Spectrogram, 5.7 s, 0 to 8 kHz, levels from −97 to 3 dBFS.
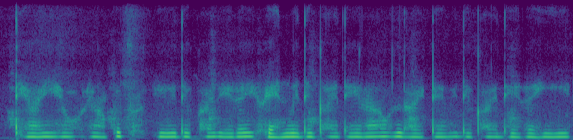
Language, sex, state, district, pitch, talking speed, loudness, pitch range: Hindi, male, Maharashtra, Nagpur, 215 Hz, 210 wpm, -33 LUFS, 210-215 Hz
